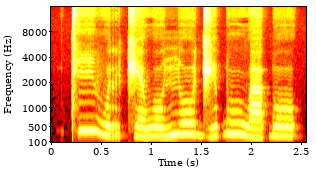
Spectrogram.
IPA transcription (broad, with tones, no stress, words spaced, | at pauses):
tʰiː˦βʊ˨r t͡ʃɛ˨ wo˨ɲoː˦d͡ʒɪ˨˦ɓuː˦ wa˨ ɓo˦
